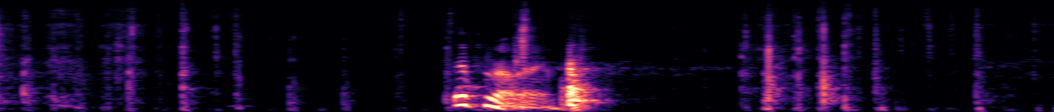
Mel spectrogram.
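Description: Tarot cards being shuffled during a live reading: a dense burst of riffling in the middle, set among scattered soft clicks and taps, with a person speaking briefly nearby.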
